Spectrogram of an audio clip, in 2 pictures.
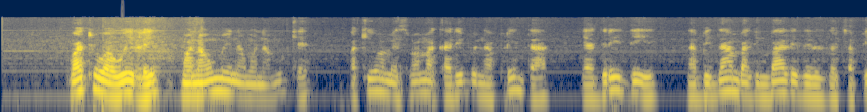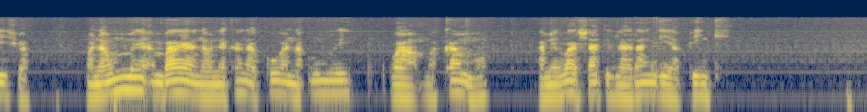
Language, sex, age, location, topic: Swahili, male, 25-35, Nairobi, education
